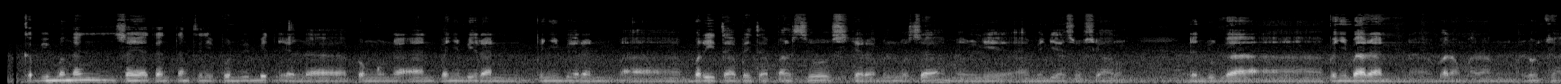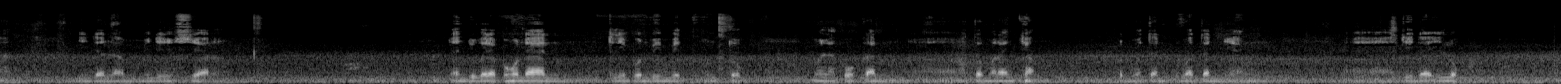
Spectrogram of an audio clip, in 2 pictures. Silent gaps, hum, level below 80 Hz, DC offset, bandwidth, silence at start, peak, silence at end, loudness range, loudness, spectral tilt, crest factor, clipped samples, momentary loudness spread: none; none; -50 dBFS; under 0.1%; 11.5 kHz; 0.1 s; -4 dBFS; 0 s; 7 LU; -28 LUFS; -5.5 dB/octave; 24 dB; under 0.1%; 17 LU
